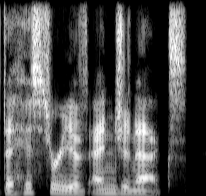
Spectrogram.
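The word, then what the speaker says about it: nginx: like the history of EngineX, so EngineX, it's spelled NG I NX.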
